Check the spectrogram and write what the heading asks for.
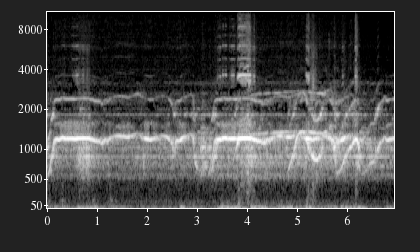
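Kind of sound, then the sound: animal, coyotes howling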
